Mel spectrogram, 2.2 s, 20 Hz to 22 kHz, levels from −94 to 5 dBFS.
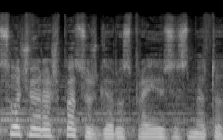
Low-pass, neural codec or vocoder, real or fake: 14.4 kHz; none; real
